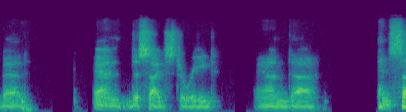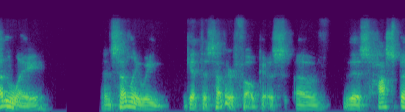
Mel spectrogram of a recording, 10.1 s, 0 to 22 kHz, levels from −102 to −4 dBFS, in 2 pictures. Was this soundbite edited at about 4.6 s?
no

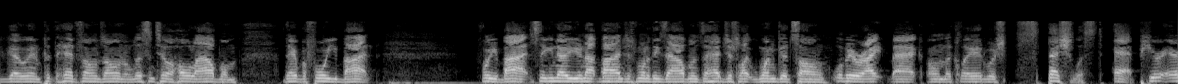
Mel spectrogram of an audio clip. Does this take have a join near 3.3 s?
no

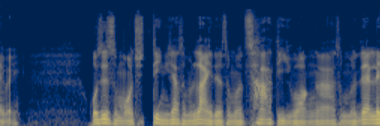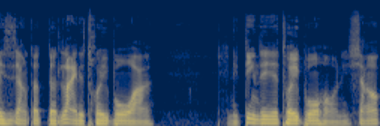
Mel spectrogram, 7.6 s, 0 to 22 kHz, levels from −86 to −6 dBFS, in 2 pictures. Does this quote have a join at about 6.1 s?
yes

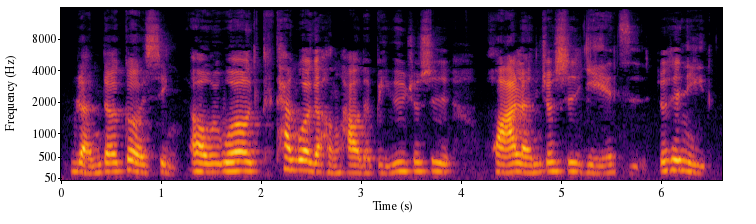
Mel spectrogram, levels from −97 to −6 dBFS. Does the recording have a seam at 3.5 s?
no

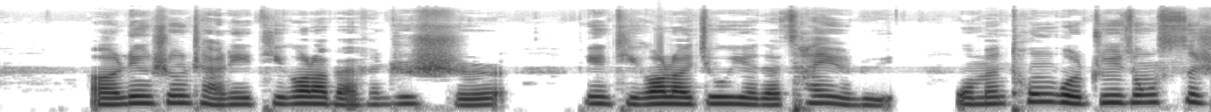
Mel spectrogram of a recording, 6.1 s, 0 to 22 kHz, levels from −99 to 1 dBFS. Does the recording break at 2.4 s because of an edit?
no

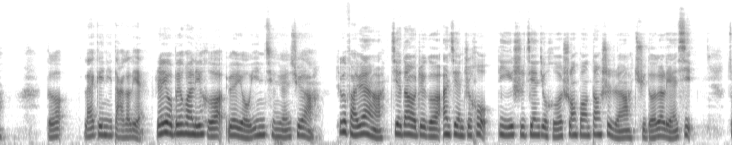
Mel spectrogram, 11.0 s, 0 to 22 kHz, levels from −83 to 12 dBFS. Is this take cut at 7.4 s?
no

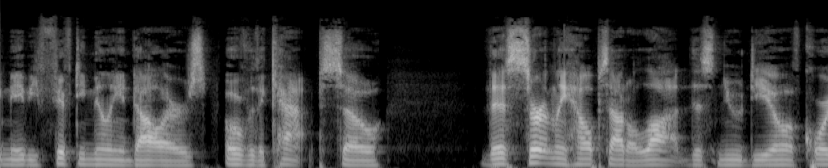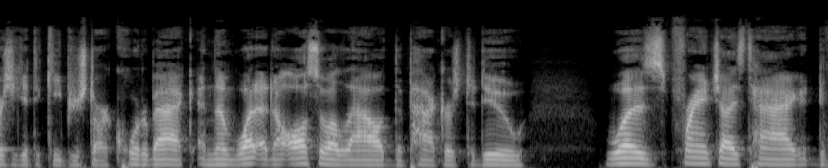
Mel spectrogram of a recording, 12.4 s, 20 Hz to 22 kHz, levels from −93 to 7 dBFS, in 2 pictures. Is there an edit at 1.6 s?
yes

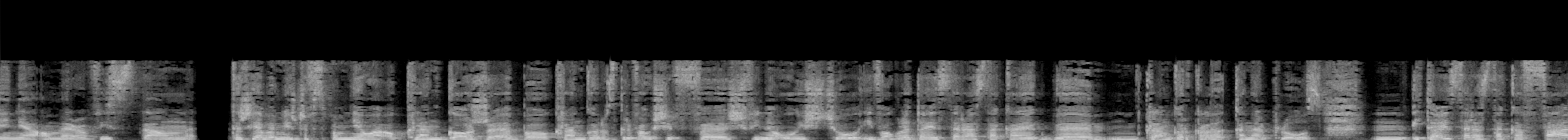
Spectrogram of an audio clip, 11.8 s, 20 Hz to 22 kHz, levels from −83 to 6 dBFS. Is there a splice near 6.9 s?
no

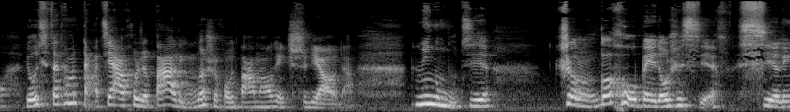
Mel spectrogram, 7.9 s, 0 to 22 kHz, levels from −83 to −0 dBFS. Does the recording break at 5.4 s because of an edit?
no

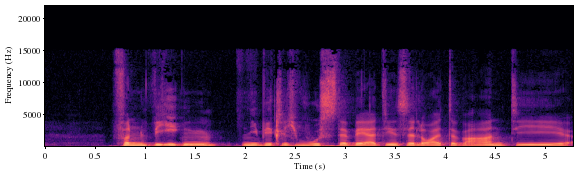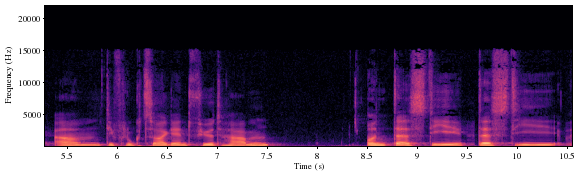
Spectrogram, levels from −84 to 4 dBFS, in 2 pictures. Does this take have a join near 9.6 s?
yes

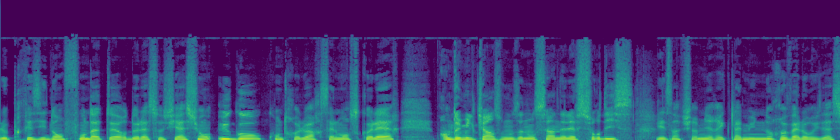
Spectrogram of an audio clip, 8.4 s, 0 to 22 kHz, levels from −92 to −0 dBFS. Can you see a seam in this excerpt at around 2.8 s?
no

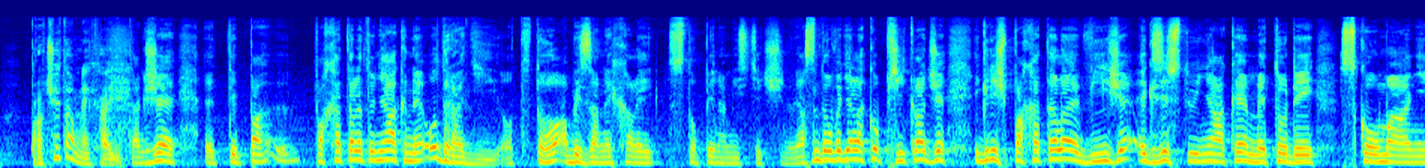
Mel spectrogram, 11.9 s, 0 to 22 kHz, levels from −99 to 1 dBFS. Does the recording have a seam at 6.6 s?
no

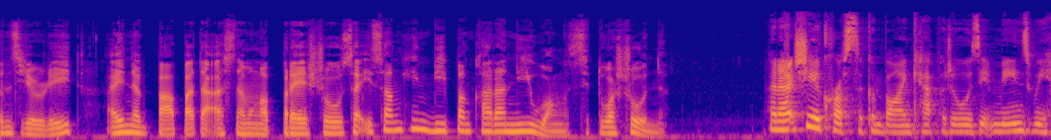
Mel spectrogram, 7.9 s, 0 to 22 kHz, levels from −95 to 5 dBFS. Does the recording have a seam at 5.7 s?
yes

